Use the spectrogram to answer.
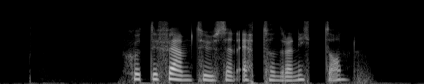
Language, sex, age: Swedish, female, 25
